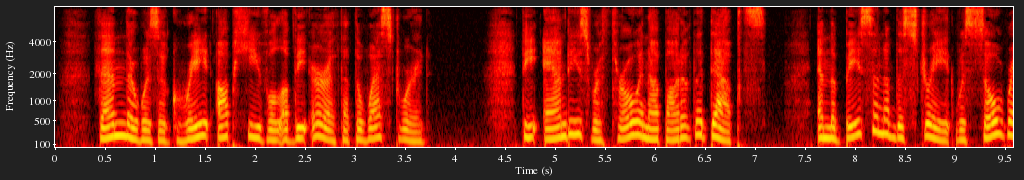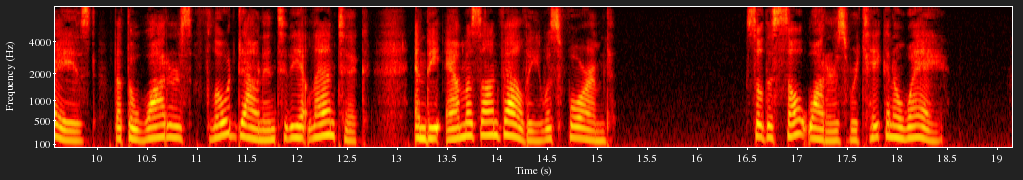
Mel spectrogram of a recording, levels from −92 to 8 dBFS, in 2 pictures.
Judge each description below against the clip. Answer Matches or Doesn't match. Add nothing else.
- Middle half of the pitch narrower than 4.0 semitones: Doesn't match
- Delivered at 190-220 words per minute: Doesn't match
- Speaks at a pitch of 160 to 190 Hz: Matches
